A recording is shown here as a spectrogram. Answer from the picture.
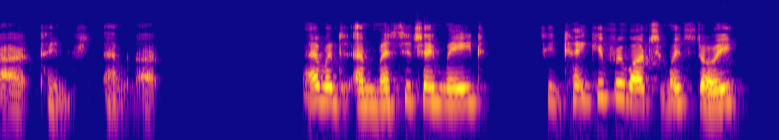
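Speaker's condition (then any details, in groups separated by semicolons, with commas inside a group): Cerebral palsy; from birth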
